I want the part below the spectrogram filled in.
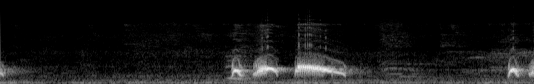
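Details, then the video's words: Spotted dove call for luring birds to a trap: after a quiet stretch, one phrase of a short note and two soft, rolling coos, then the start of another coo at the end. "Suara burung tekukur"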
